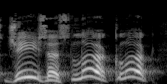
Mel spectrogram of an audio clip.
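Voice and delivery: high, eager mock scream; excited child screaming. A narrator's reading. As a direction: act out a thrilled little girl calling out. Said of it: "screaming her name".

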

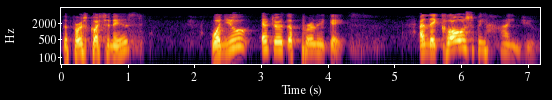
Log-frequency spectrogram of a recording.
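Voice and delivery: a hint of a booming heavenly voice; voice of the Lord. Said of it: "And the voice said".

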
